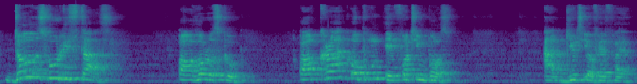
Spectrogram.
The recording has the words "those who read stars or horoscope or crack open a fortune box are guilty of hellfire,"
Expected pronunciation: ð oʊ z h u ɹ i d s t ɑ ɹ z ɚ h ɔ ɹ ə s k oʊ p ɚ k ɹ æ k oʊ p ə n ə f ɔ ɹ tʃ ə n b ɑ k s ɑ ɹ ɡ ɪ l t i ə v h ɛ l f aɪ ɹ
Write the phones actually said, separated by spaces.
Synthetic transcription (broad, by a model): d oʊ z h u ɹ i s t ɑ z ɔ h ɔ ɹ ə s k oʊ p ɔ k ɹ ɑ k oʊ p ə n ə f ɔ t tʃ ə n b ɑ s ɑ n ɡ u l t i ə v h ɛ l f aɪ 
